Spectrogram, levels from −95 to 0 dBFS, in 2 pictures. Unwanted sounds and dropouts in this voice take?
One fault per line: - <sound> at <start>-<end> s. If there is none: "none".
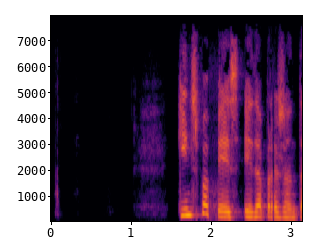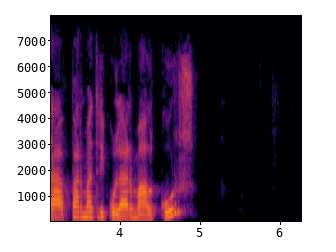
- dropout at 2.0-2.1 s
- dropout at 2.8-2.8 s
